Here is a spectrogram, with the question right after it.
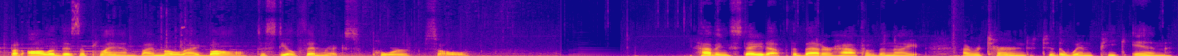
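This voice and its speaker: A man's voice: lowish voice, level tone, unhurried, highs cut off, soft background music, lightly acted. A man narrating a game roleplay as a grim, devout vampire hunter, in a solemn and formal storytelling manner. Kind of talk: scripted in-character story narration.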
